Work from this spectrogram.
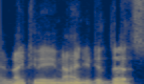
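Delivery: normal talking voice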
